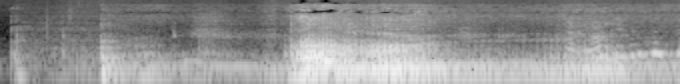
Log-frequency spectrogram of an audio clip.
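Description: lion roaring

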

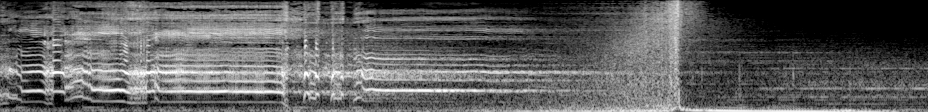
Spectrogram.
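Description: person screaming

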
